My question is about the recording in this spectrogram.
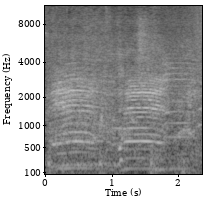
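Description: Sheep bleating: two long bleats about a second apart.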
